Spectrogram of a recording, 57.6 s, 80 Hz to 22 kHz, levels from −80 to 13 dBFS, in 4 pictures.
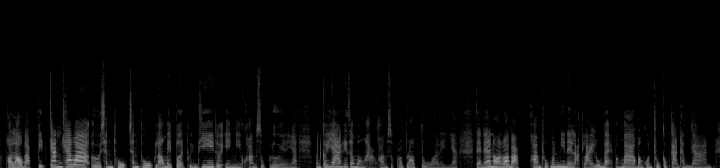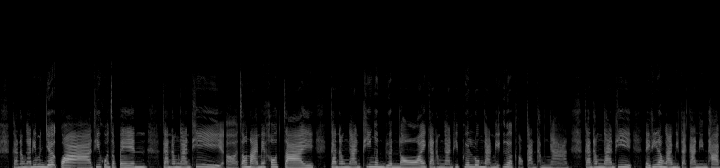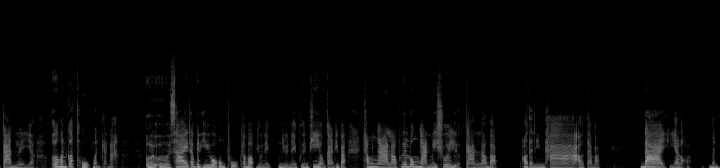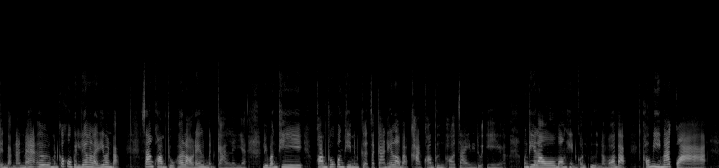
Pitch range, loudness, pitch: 205-260 Hz, -33 LUFS, 235 Hz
